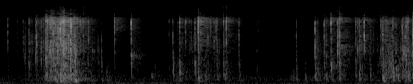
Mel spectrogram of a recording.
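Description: A large, soft but solid round lemon ring cake (ciambella) sealed in a clear plastic bag is held, scratched and tapped with fingertips and nails. This produces bright, crisp crinkling and sharp ticking taps in three bursts, with the loudest rustle near the start and a quiet gap before the last burst.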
